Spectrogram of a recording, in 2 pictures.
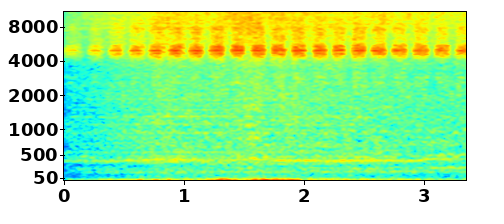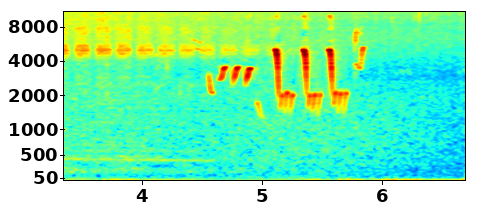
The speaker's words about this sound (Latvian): Kas tur bija? Putnu balsis. Kas vēl tur skanēja? Bites. Jā, bitītes un putniņi. Un mušas. Odi arī.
